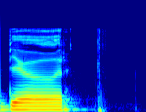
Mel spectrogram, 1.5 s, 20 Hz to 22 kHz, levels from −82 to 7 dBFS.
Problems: none marked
